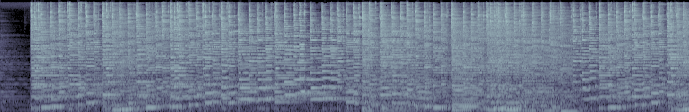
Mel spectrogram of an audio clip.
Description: Aria Variations in G Major, Harpsichord

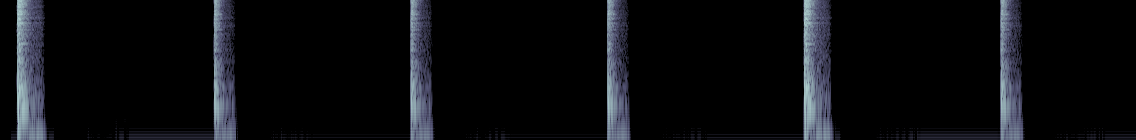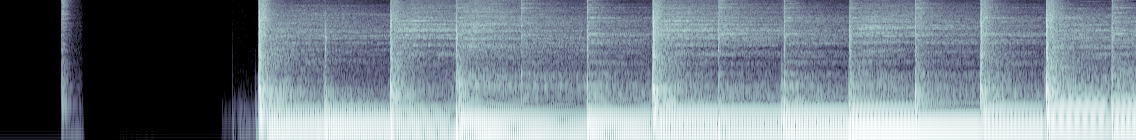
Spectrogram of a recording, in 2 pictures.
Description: Solo Section [backing Track]

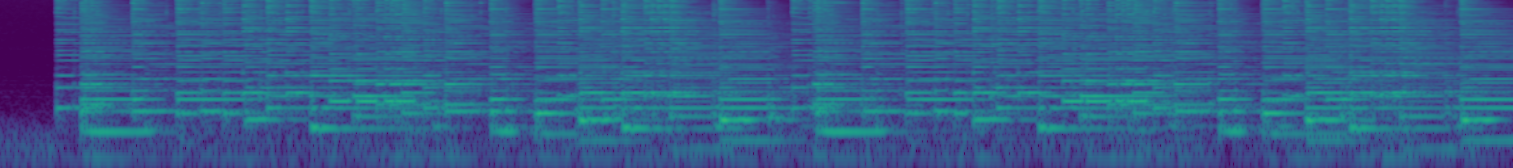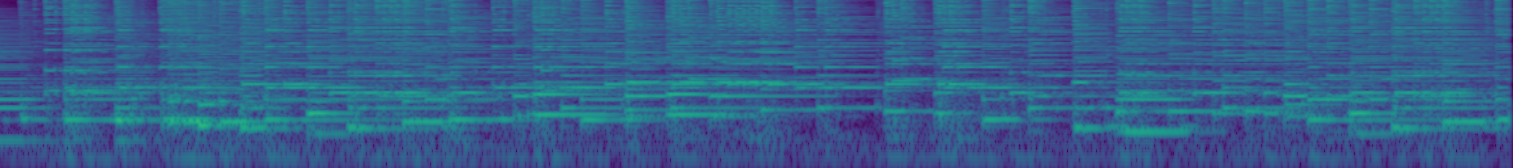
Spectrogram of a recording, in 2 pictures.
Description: A new Schotch tune, harpsichord; Complete Chamber Music; Brilliant Classics; Miscellaneous pieces for the harpsichord

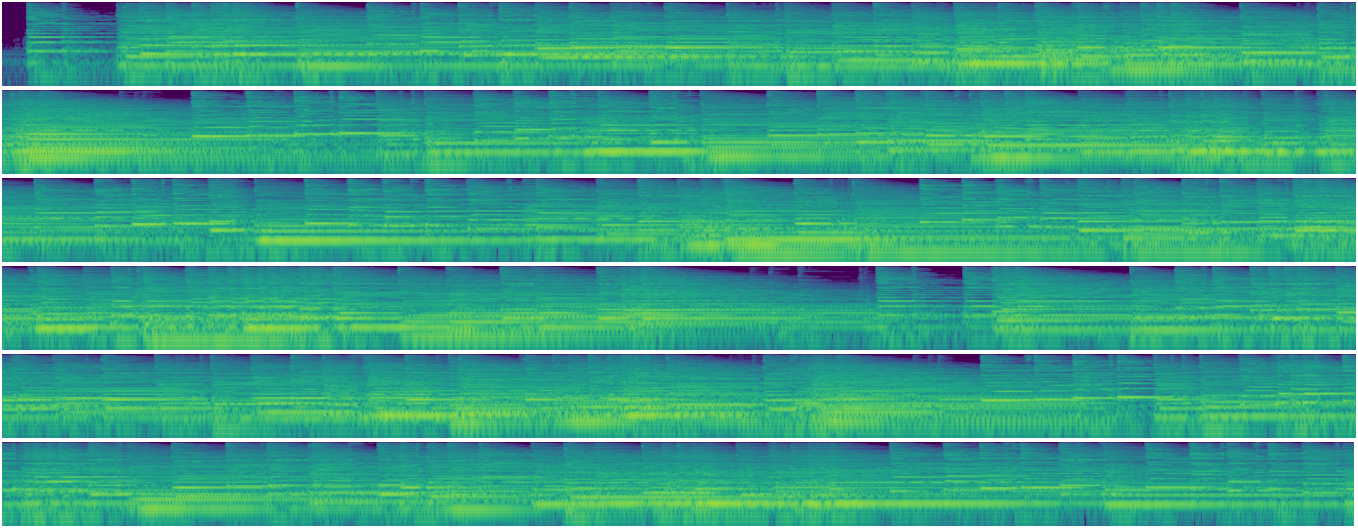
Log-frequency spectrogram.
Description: Suite in E minor Courante, Harpsichord; Buxtehude; Complete Harpsichord Music

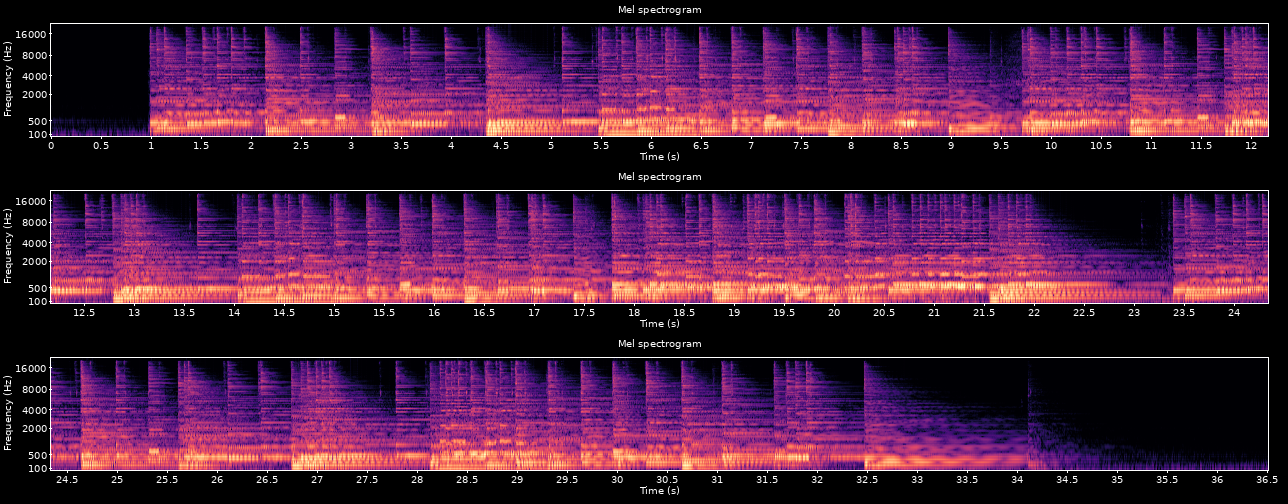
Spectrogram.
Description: Minuet, harpsichord; Complete Chamber Music; Brilliant Classics; Miscellaneous pieces for the harpsichord

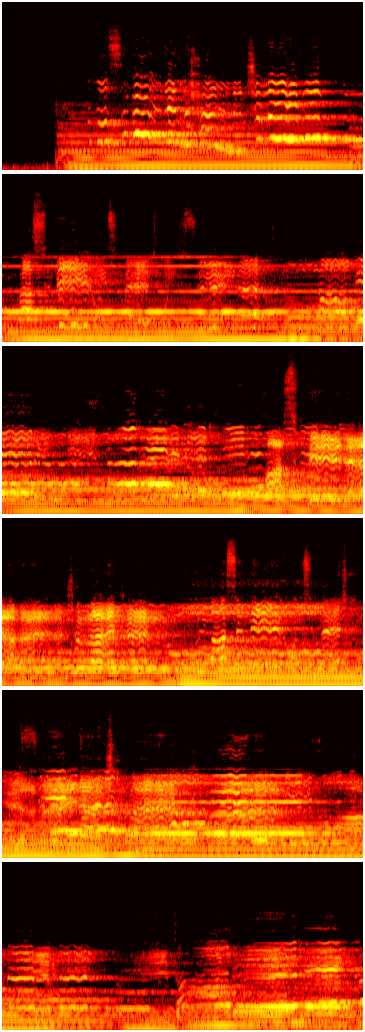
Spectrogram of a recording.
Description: Recitative (soprano, alto, tenor, bass); Was will der Hoellen Schrecken nun

